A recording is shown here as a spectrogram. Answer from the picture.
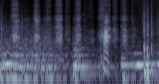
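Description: A cartoon pug panting fast, in a rapid rhythmic huffing of about six breaths a second, over low steady background music. A quick rising whoosh comes about one and a half seconds in.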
